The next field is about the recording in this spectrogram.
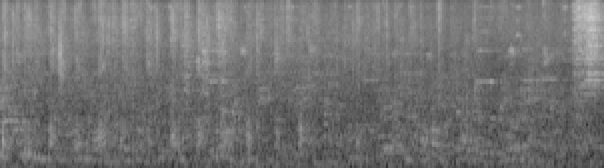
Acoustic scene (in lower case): subway station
